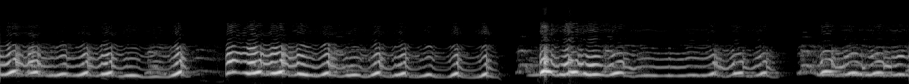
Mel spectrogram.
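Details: Blue the husky, wanting more attention, voices a yodelling, talkative howl: bouncy phrases of rapid pitch wobbles, each burst lasting about two seconds, separated by short breaks.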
